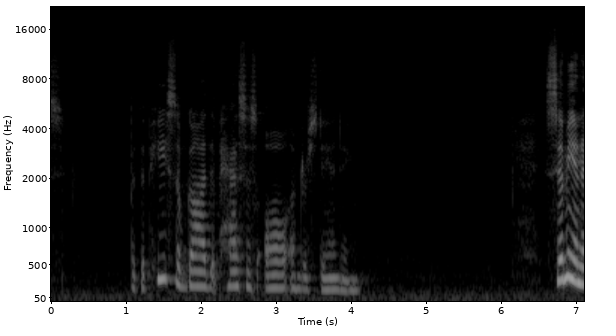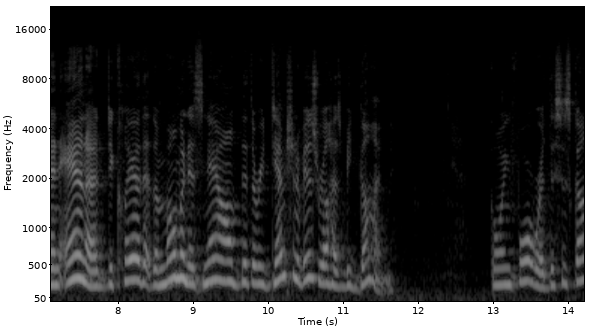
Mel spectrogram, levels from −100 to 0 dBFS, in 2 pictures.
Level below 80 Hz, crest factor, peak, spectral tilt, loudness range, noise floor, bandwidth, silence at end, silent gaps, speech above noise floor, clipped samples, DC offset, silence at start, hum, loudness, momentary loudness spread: -86 dBFS; 20 dB; -34 dBFS; -4.5 dB/octave; 16 LU; -85 dBFS; 13.5 kHz; 0 s; none; 34 dB; under 0.1%; under 0.1%; 0 s; none; -51 LUFS; 16 LU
